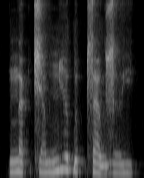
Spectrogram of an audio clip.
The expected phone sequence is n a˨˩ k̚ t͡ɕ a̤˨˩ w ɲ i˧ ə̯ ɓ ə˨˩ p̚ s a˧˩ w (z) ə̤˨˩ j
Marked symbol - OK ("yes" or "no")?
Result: yes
